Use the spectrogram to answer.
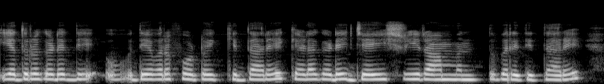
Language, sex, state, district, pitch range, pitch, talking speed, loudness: Kannada, female, Karnataka, Bidar, 225-240 Hz, 235 Hz, 110 wpm, -14 LUFS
